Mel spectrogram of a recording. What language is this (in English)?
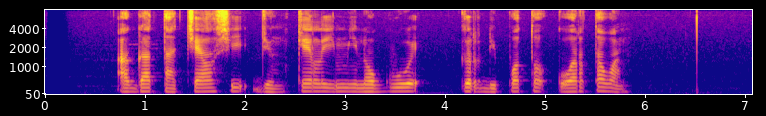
Sundanese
